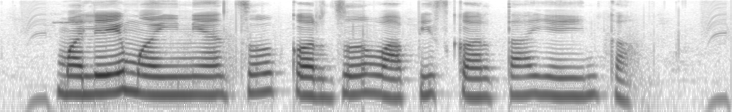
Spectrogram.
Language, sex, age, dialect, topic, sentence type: Marathi, female, 25-30, Varhadi, banking, question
